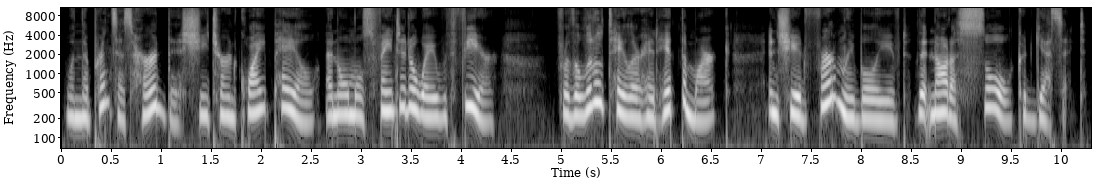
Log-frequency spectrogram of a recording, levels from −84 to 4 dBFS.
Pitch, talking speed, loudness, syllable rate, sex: 225 Hz, 205 wpm, -17 LUFS, 5.1 syllables/s, female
